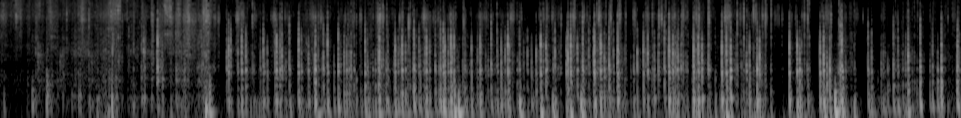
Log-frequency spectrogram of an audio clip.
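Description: A small, hollow, printed cardboard box of gloves is held close to the microphone and tapped with gloved fingertips. Fast, uneven, soft taps run continuously, producing dull, hollow, low thuds with a faint papery crinkle and little bright content. Each tap dies away quickly.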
